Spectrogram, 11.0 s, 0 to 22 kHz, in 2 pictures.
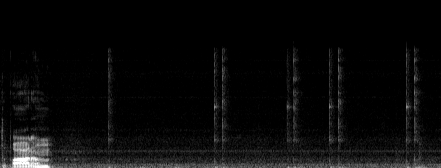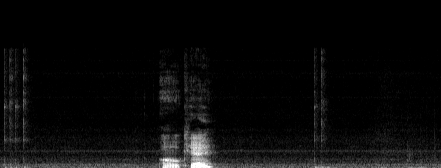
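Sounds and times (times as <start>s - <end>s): low room hum: 0.0s - 11.0s
computer mouse clicks: 2.6s - 2.9s, 3.6s - 4.4s, 5.0s - 5.9s, 9.4s - 9.7s.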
